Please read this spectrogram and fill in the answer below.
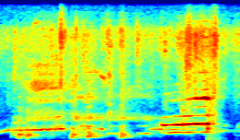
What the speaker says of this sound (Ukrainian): Так що ця курочка буде нестись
